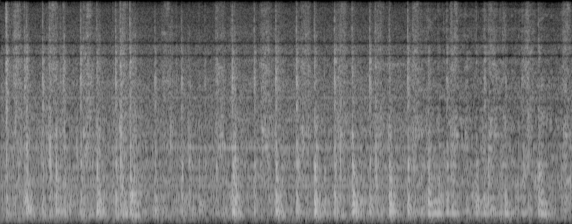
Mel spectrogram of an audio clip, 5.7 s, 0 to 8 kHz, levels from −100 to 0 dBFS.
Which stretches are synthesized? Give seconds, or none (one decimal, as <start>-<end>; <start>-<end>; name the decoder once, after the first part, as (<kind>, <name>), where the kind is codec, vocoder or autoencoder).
4.2-5.7 (vocoder, HiFi-GAN)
